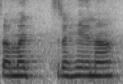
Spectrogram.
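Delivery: usual speaking voice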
